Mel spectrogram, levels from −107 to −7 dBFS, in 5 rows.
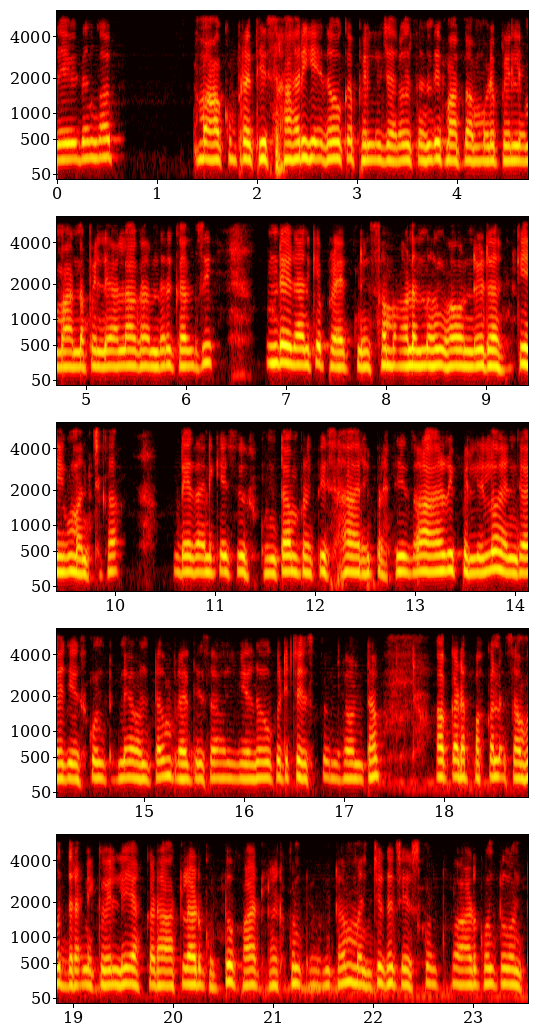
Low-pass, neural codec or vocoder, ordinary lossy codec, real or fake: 5.4 kHz; codec, 24 kHz, 6 kbps, HILCodec; none; fake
